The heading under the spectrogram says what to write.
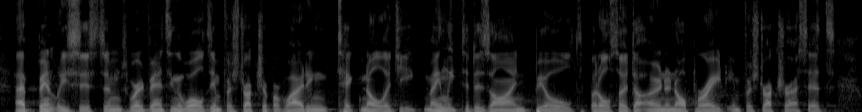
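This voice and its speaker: Speaking with an Australian accent, a man uses a medium pitch and fairly even intonation at a fairly quick pace. There are hardly any pauses in this very clean recording with a silent background. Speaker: infrastructure policy director. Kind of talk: conference panel. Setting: stage with audience.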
